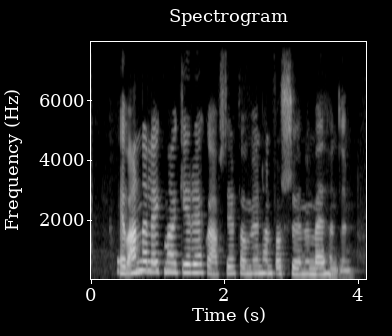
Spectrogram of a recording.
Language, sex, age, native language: Icelandic, female, 30-39, Icelandic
